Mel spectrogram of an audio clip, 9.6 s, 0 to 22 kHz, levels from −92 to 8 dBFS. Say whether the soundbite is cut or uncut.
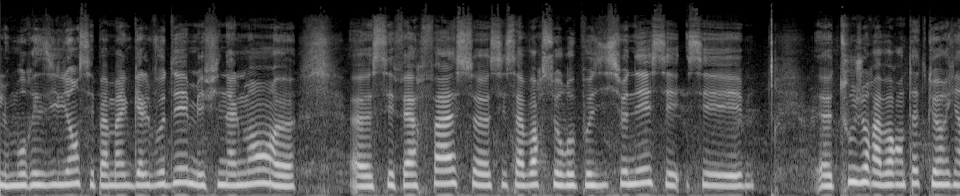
uncut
